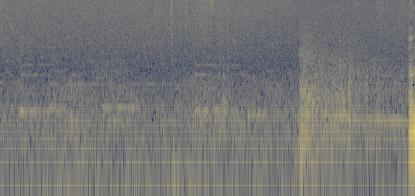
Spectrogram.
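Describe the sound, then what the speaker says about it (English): Steady rain hiss with low rumbling thunder in the medieval city-building game Manor Lords, a soft continuous downpour that swells louder near the end, with no voices. "Thunder and lightning."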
